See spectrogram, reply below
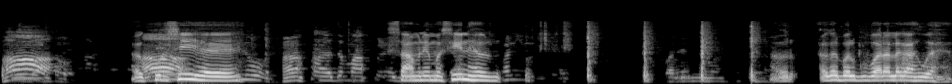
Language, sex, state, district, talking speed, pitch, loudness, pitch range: Hindi, male, Chhattisgarh, Balrampur, 70 wpm, 195 Hz, -15 LUFS, 180-215 Hz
